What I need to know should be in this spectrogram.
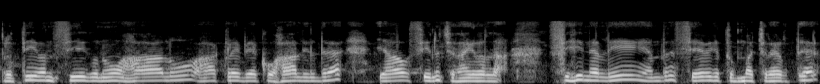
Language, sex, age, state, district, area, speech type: Kannada, female, 60+, Karnataka, Bangalore Urban, rural, spontaneous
